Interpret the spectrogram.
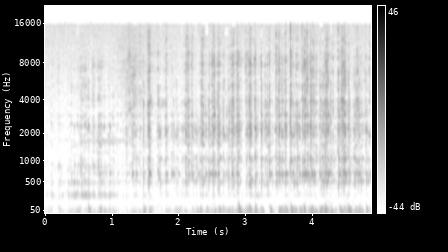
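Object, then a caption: Wooden ukulele body. Fingernails scratch and fingertips tap the back and side of a hollow wooden ukulele body with a flower sticker. Quick, dense, uneven taps and scratches run together over a low hum, with a faint tone near 676 Hz and short dry decays.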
